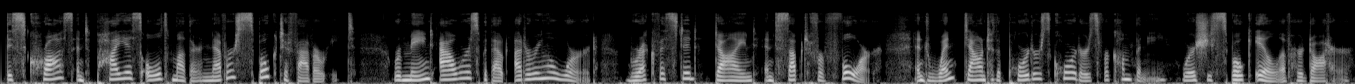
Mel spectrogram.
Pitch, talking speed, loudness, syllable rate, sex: 205 Hz, 170 wpm, -20 LUFS, 5.0 syllables/s, female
